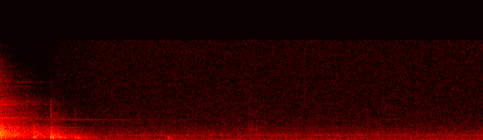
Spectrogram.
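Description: A single sharp clunk of a glass coffee carafe set down on a countertop right at the start, ringing out for about half a second, then quiet room tone.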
